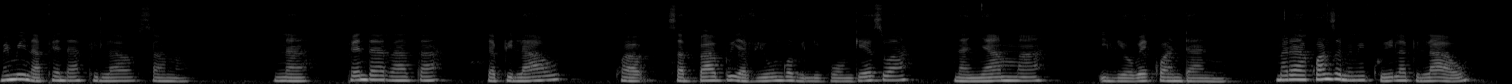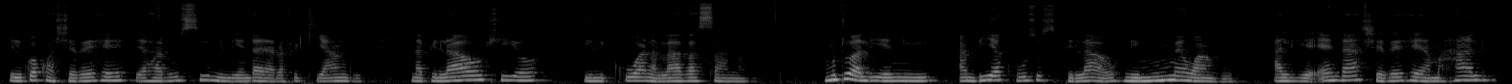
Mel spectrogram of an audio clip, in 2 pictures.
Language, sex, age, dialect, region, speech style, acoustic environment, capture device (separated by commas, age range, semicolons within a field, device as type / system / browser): Swahili, female, 25-34, Kenya - Nairobi Sheng-influenced, Kenya, relaxed, silence, desktop / Windows / Chrome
